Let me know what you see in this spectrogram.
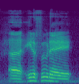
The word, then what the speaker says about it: Inafune: Inafune, the creator of Mega Man.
